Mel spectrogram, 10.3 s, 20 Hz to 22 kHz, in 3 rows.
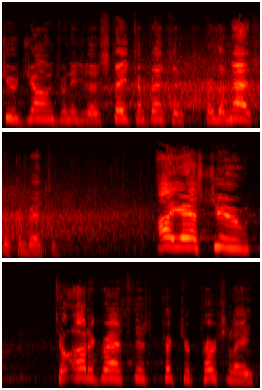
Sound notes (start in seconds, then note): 4.3 laughter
